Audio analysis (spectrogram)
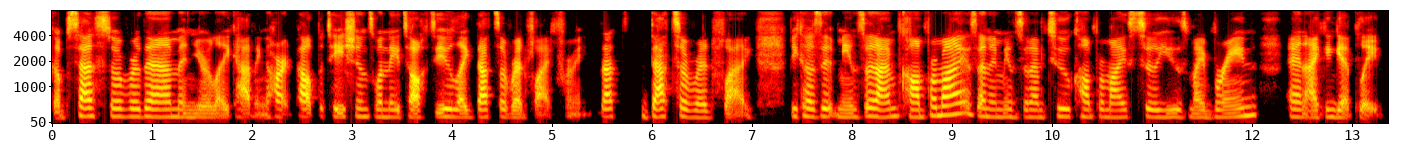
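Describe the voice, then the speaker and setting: Her medium-pitched voice has a creaky quality, recorded with no room sound. Working as a reality-show commentator, she talks directly to viewers in a relaxed yet emphatic manner, going back over her points repeatedly.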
